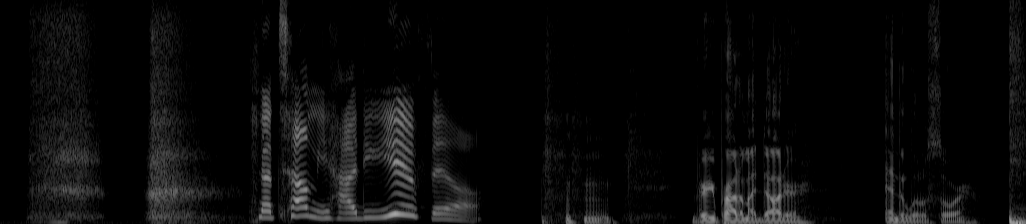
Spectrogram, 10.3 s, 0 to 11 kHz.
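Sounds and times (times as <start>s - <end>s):
man taking a deep breath after a fall: 0.3s - 2.4s, 6.2s - 6.8s
speech: 2.6s - 4.9s, 7.0s - 8.1s, 8.8s - 9.8s.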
